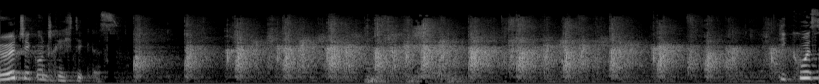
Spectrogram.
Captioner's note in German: Beifall BÜNDNIS 90/DIE GRÜNEN und CDU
